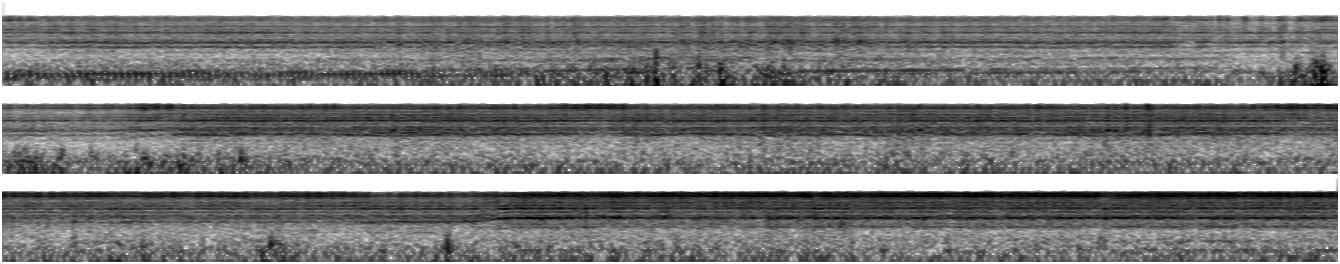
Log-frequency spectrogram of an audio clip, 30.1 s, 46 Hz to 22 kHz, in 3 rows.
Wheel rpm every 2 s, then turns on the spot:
70, 70, 70, 70, 70, 90, 110, 110, 120, 110, 110, 120, 160, 160, 160.
none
